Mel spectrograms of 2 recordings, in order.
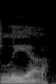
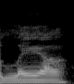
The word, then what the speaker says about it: Leah: I think the right way to pronounce it is Leah. For me, Leia, I keep going to my Star Wars, and it's like Princess Leia. But it can be either Leah or Leia.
